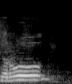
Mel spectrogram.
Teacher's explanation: را کے اوپر پیش ہوگی تو را کو موٹا کر کے پڑھیں گے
